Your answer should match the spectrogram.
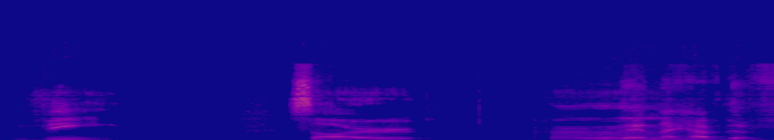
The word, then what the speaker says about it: Wien: the name of places Vienna is actually w-i-e-n pronounced veeam sorry then they have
